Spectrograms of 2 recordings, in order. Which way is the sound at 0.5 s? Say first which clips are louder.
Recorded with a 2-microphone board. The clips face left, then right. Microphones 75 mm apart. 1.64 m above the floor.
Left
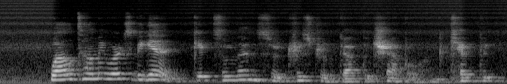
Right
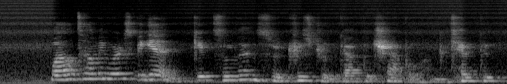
Left 6 dB; 65° left (ahead or behind).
